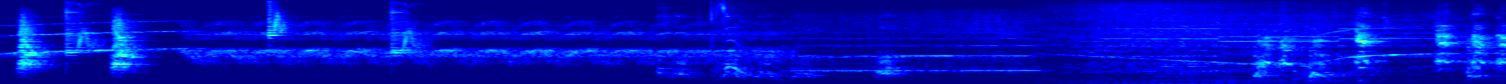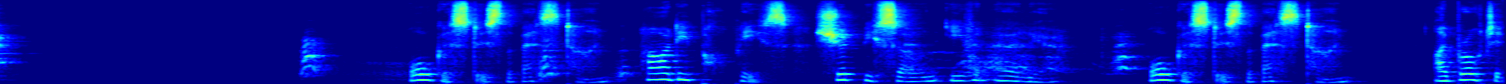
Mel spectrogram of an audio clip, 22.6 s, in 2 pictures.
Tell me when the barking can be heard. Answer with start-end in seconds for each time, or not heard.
0.1-1.1, 5.0-6.8, 9.4-11.4, 13.6-14.6, 15.3-16.1, 18.1-19.9.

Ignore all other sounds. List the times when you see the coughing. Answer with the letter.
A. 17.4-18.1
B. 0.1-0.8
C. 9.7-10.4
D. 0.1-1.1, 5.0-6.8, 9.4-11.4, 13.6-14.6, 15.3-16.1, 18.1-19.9
C.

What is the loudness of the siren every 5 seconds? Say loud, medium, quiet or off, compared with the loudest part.
loud, loud, loud, off, off.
